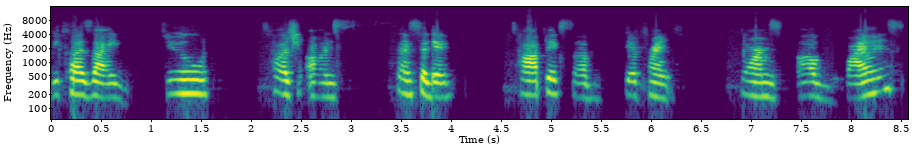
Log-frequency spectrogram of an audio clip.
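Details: Adult woman with a self-reported speech impediment she calls a "quote unquote disability" and says listeners can hear; speech impediment.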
